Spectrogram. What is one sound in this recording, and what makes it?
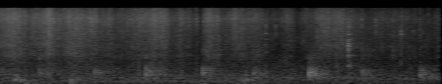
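Dishes clink softly as a man handles them.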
